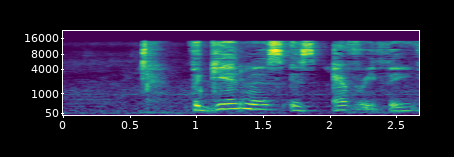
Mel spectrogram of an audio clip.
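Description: An elderly woman speaks calmly, close to the microphone.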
